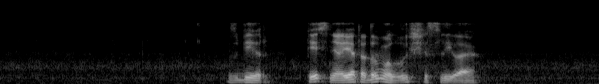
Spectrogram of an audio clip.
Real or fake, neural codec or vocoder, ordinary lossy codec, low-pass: fake; codec, 24 kHz, 6 kbps, HILCodec; Opus, 24 kbps; 7.2 kHz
